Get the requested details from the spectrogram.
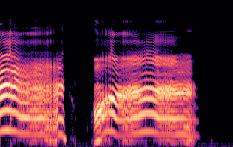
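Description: A baby, wrapped in a white bundle and lying on a tiny sand island, cries in two loud, drawn-out wails separated by a short gasp-like pause, each cry high-pitched and strained with a wavering tone.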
